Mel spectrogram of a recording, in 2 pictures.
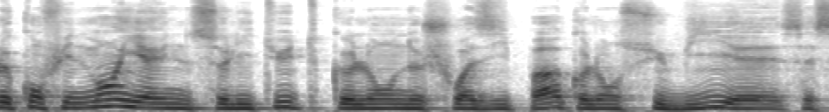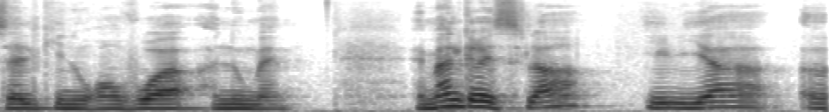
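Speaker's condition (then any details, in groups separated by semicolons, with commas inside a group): No condition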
